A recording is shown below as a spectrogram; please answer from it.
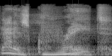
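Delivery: soft, earnest, heartfelt, sincere tone. Retelling a man's reply to the speaker, retelling a sincere remark. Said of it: "looks at me with all sincerity".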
